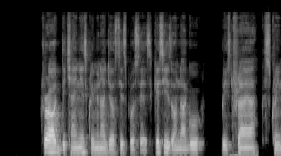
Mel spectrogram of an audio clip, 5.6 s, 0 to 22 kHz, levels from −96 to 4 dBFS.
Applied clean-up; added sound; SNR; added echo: neural mask model Resemble Enhance denoiser.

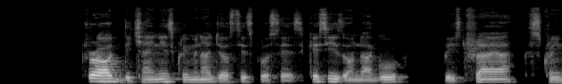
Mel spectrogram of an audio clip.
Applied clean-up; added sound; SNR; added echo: none; none; none; none.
